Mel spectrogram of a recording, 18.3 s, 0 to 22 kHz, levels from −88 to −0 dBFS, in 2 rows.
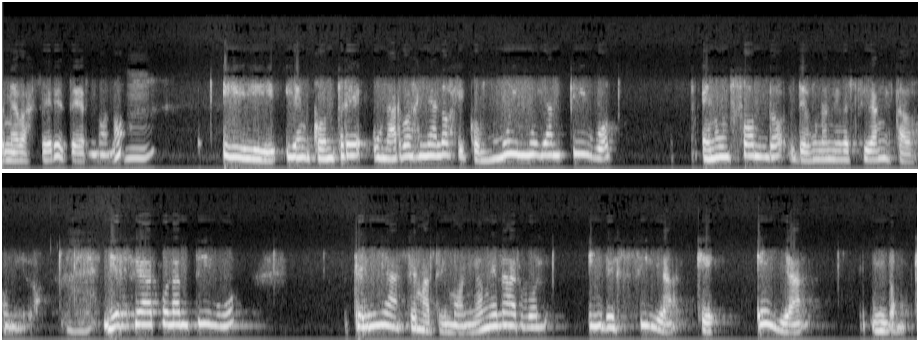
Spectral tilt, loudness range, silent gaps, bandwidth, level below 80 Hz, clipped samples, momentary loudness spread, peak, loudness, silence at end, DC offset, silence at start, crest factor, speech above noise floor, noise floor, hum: -7 dB/octave; 3 LU; none; 15 kHz; -60 dBFS; under 0.1%; 12 LU; -4 dBFS; -17 LUFS; 0 s; 0.4%; 0 s; 14 dB; 38 dB; -54 dBFS; none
